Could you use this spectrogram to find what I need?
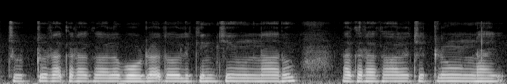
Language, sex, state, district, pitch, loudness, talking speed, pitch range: Telugu, male, Andhra Pradesh, Guntur, 145 Hz, -14 LUFS, 120 wpm, 145-150 Hz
